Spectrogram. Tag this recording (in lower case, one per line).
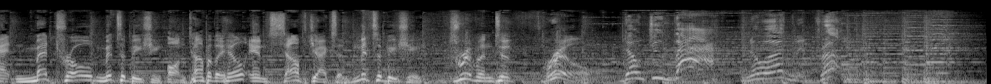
music
speech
